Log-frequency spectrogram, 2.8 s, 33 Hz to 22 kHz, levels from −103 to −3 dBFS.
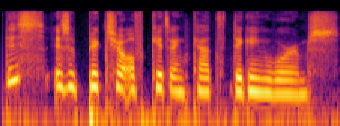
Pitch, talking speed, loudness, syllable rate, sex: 210 Hz, 210 wpm, -18 LUFS, 4.8 syllables/s, female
